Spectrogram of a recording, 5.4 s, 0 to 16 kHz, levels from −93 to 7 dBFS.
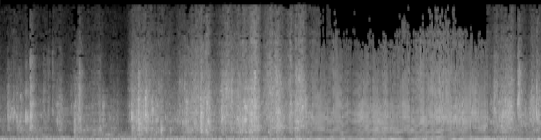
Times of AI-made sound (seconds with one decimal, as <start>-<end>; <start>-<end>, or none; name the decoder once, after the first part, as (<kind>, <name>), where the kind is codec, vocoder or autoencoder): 3.1-4.9 (vocoder, BigVGAN v2)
